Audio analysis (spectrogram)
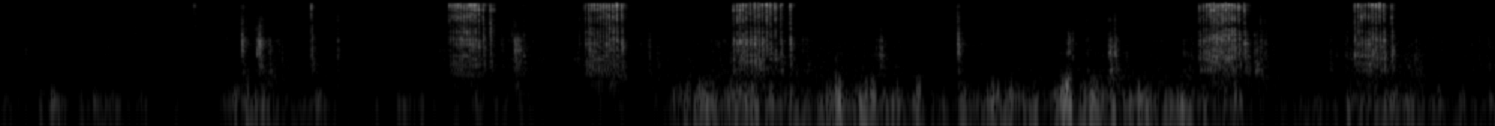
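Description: Ratchet clicks sound in quick bursts while screws are tightened on a fence gate, mixed with scraping and rattling of metal parts close by, alternating with short pauses.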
